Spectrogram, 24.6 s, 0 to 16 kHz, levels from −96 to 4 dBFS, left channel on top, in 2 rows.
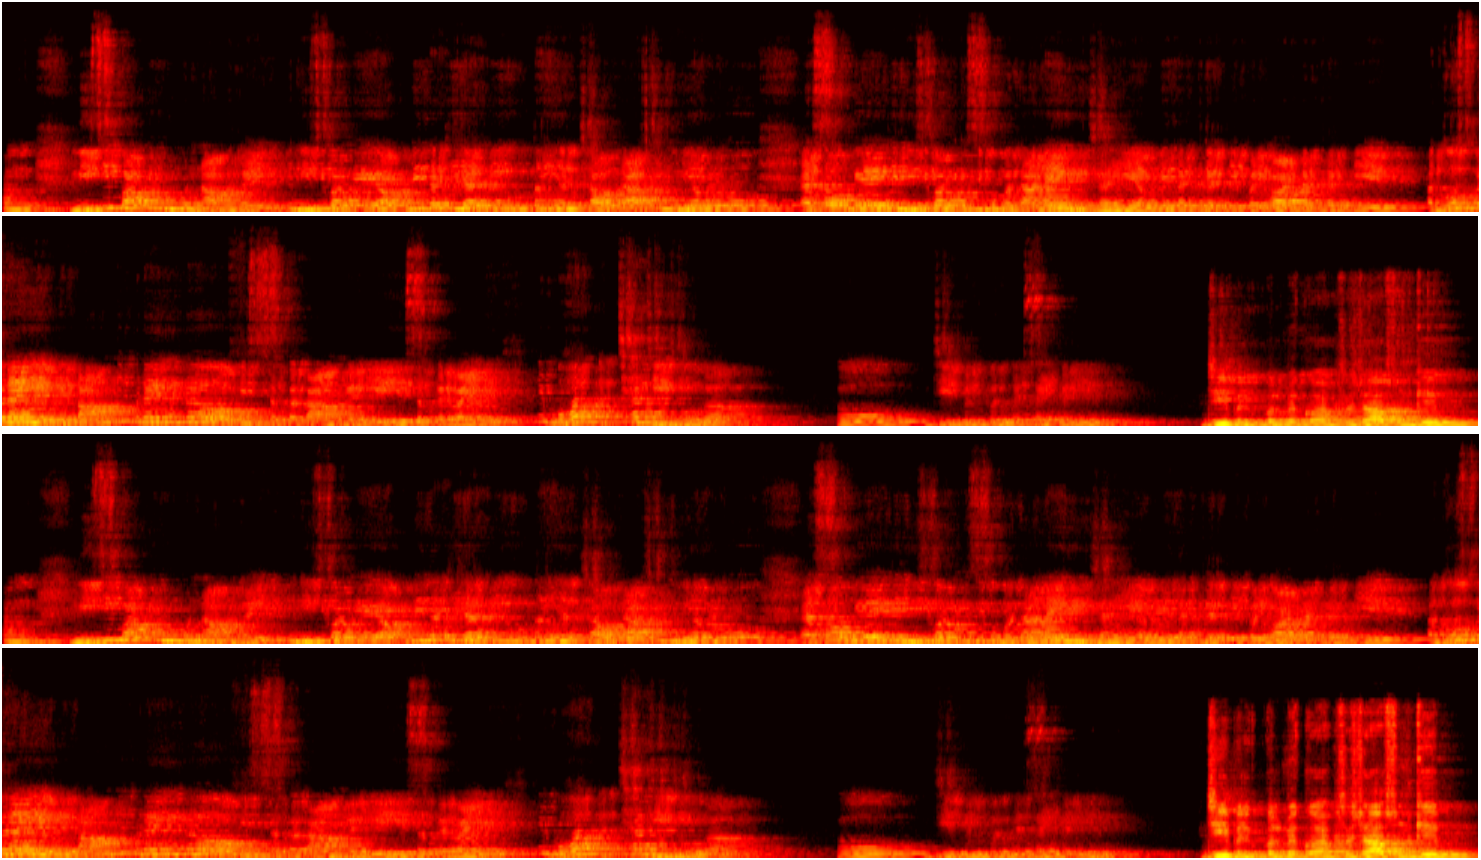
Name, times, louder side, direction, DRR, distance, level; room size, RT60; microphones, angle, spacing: voice 1, 0.0-11.5 11.9-16.4 16.8-17.2 17.4-18.3 19.3-19.7 20.0-21.4, left 1 dB, 45° left, -3 dB, 7.1 m, -37 dB
voice 2, 22.3-24.3, right 2 dB, 65° right, 3 dB, 4.0 m, -28 dB
25.0 x 20.0 x 9.8 m, 1.4 s
head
